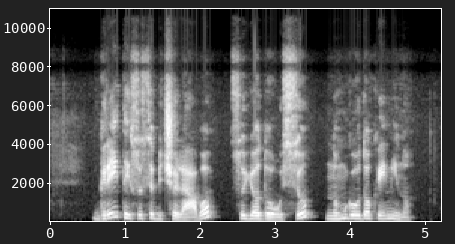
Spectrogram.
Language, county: Lithuanian, Vilnius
